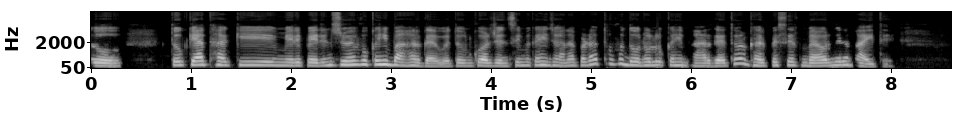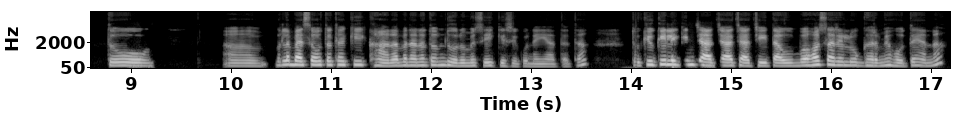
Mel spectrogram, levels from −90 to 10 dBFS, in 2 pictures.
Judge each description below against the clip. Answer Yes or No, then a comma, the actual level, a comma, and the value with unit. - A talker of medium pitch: No, high, 205 Hz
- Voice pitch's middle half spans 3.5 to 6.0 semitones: Yes, average, 3.8 semitones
